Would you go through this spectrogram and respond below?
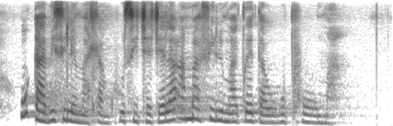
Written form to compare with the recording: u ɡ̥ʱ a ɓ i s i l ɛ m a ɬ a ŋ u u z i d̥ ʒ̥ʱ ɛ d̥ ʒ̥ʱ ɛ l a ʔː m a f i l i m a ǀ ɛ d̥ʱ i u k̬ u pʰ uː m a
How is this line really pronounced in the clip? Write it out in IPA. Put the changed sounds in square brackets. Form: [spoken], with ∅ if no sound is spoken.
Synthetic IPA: u ɡ̥ʱ a ɓ i s i l ɛ m a ɬ a ŋ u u [s] i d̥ ʒ̥ʱ ɛ d̥ ʒ̥ʱ ɛ l a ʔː m a f i l i m a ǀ ɛ d̥ʱ [a] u k̬ u pʰ uː m a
